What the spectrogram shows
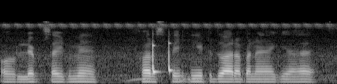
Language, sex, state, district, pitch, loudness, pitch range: Hindi, male, Jharkhand, Palamu, 125 Hz, -20 LUFS, 120-125 Hz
